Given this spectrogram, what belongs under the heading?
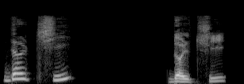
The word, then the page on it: Dolcie: French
